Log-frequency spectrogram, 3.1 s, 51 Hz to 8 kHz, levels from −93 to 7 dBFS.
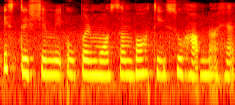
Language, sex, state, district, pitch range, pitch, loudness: Hindi, male, Punjab, Fazilka, 215-230 Hz, 225 Hz, -17 LUFS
